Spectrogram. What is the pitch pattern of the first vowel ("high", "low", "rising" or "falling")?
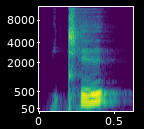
rising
